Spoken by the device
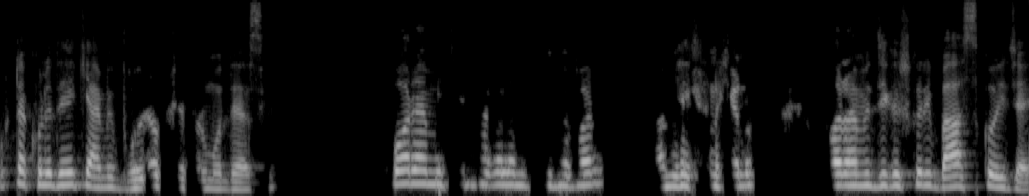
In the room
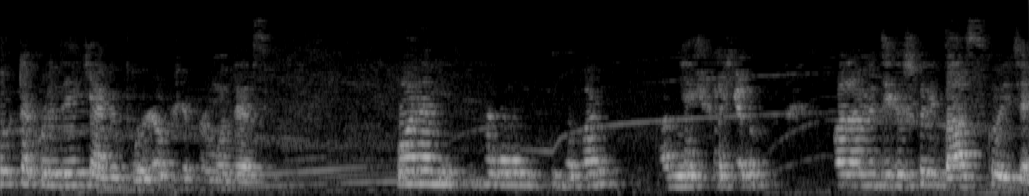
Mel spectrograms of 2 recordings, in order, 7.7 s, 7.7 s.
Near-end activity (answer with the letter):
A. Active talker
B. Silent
B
